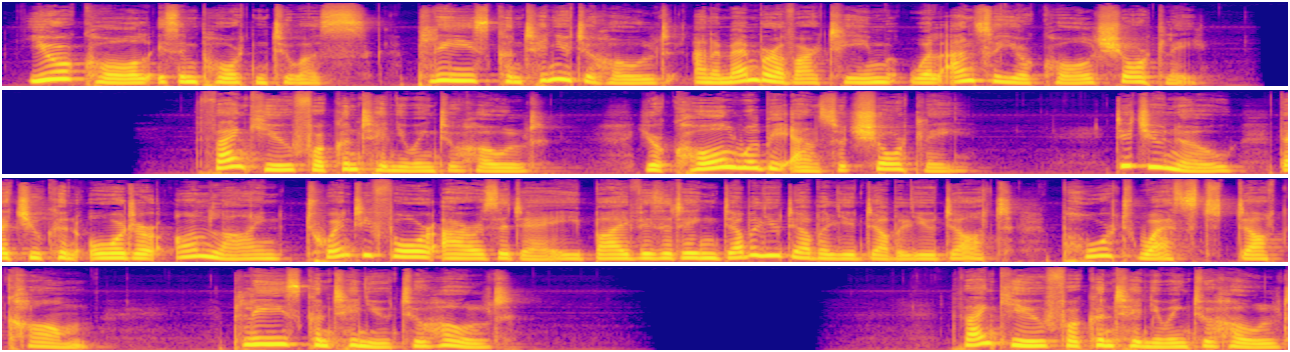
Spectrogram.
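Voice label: English Irish female IVR; accent of ireland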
